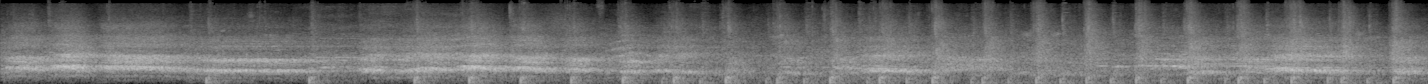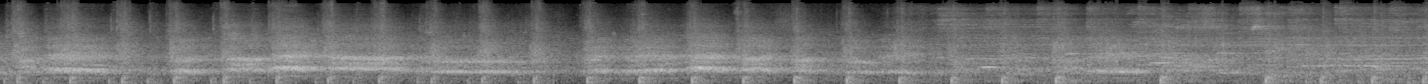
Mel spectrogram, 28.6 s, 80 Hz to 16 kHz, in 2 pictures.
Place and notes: Randers NV, Randers, Danmark - Match start at local stadium
Randers against FC Copenhagen, at the presentation of the players.
Randers NV, Denmark, 26 April 2015, 19:00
